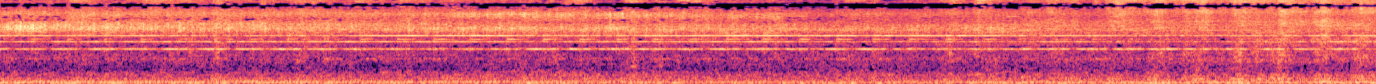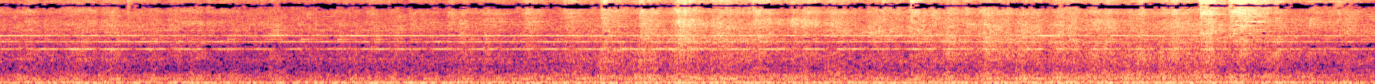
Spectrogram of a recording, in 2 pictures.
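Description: Union Pacific boxcar freight train rolling steadily through a grade crossing, its wheels rumbling on the rails, while the crossing bell keeps ringing.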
